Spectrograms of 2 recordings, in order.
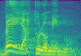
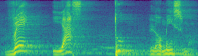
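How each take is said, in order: First: Said in the usual way. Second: Slow, low, weighty command; lowered voice, very slow, as Jesus giving the command; solemn voice of Jesus. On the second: A narrator's reading. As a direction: lay down each word slowly like a final word. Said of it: "Mira lo que dice Jesús".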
